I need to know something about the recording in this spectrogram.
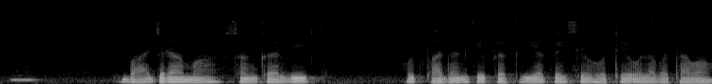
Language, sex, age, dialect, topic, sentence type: Chhattisgarhi, male, 18-24, Central, agriculture, question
